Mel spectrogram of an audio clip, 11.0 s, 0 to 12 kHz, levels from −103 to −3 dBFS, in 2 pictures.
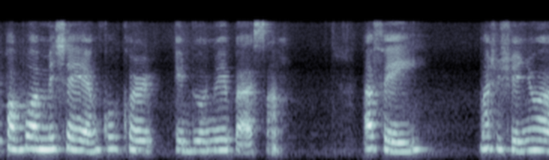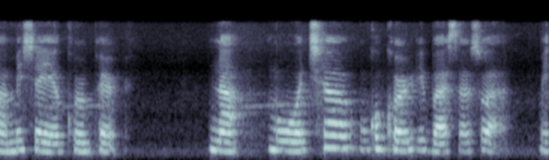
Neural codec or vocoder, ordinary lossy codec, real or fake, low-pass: none; none; real; 7.2 kHz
